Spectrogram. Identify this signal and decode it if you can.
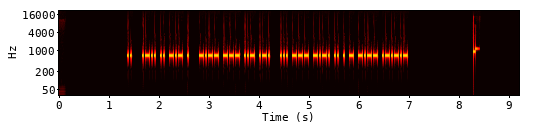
Morse code, heard as a keyed tone, about 37 wpm, 700 Hz. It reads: I LIKE YOUR SOCIETY.
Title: Sentences from Top 1000 Words - Review Part 4 - 40wpm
